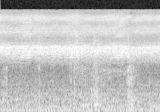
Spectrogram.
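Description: Steady high-pitched chorus of insects such as crickets, droning evenly with no breaks.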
